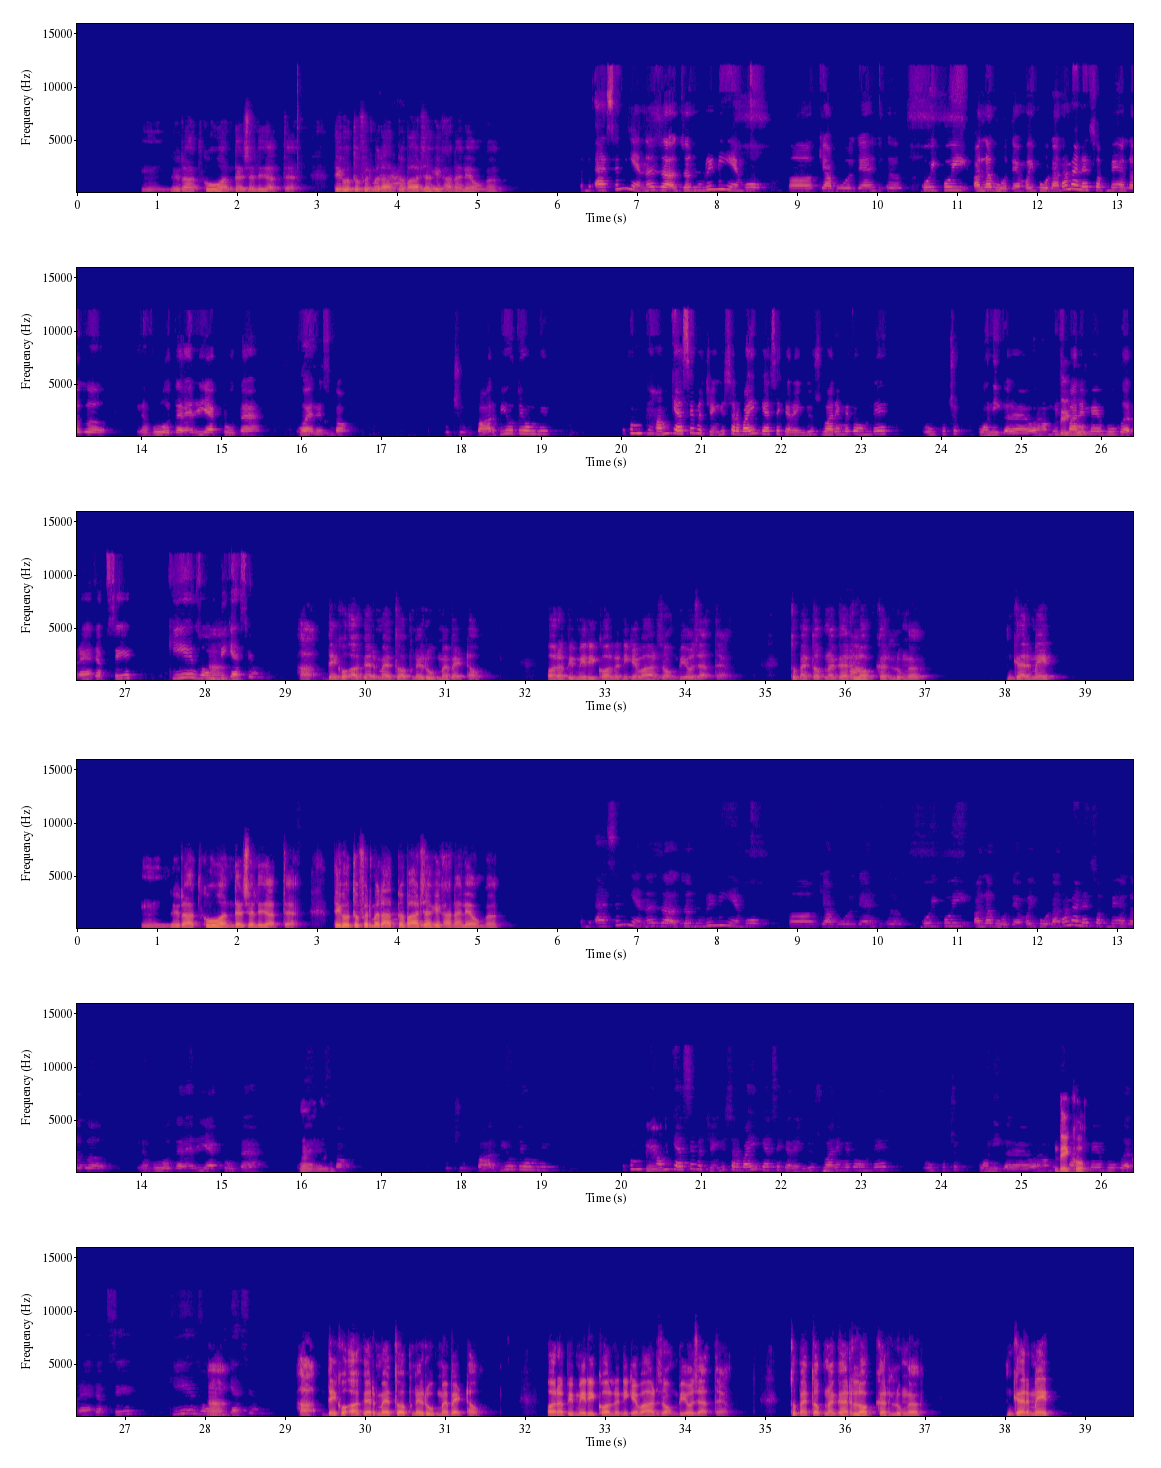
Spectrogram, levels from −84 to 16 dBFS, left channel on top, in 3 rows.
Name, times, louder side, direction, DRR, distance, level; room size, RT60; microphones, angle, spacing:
voice 1, 0.8-2.8 3.2-5.2 16.0-16.3 20.3-20.5 25.4-25.8 28.0-28.3 29.2-31.4 32.3-34.6 35.3-37.0 38.0-38.5, right 7 dB, 80° right, 0.3 m, -26 dB
voice 2, 6.3-8.6 8.9-10.3 10.6-13.6 14.0-15.5 16.0-16.6 18.0-19.1 20.1-23.3 23.8-27.1 27.6-28.7 36.0-36.2, left 9 dB, 85° left, 0.3 m, -35 dB
4.5 x 3.1 x 2.7 m
head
